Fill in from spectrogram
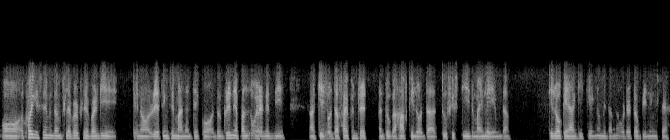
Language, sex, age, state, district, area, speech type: Manipuri, male, 30-45, Manipur, Chandel, rural, conversation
